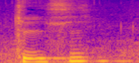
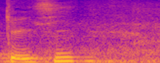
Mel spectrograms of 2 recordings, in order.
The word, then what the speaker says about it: KC: Moi c'est Casey, ça s'écrit Cassé mais ça se lit en anglais. Casey, à l'état civil c'est Simuto Castemon Bronchouik Sebio, artiste, jeune artiste béninois, rappeur, chanteur.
